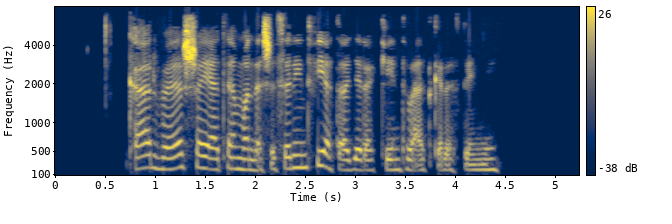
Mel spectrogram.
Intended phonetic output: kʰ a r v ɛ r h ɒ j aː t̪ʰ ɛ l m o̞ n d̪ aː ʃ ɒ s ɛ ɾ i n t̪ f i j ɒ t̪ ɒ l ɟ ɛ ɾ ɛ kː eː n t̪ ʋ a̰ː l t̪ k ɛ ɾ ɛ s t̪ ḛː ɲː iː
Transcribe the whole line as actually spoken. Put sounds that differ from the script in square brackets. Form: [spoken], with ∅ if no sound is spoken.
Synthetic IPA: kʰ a r v ɛ r [ʃ] ɒ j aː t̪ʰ ɛ l m o̞ n d̪ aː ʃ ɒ s ɛ ɾ i n t̪ f i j ɒ t̪ ɒ l ɟ ɛ ɾ ɛ kː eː n t̪ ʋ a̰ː l t̪ k ɛ ɾ ɛ s t̪ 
